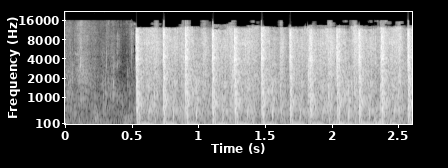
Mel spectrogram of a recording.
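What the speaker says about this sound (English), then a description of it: "These builds are getting shot." Rapid automatic gunfire in Fortnite strikes player-built structures, a sudden loud burst of evenly spaced shots that keeps going, close and sharp, after a quiet opening.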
